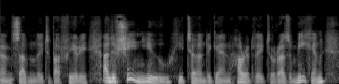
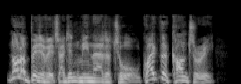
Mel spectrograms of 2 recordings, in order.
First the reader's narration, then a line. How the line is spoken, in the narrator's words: shouted Razumihin, distressed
